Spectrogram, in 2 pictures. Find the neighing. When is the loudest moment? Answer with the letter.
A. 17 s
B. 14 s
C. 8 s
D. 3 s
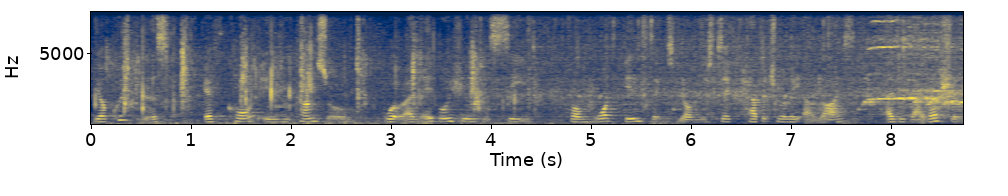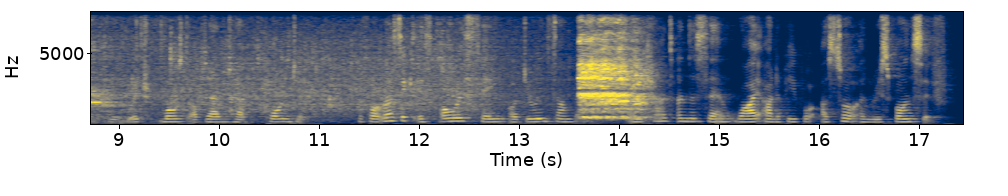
B.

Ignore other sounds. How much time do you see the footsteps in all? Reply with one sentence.
You can hear the footsteps for 6 seconds altogether.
